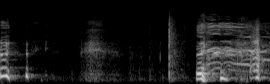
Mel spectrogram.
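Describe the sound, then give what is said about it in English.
A single sharp slap of a hand against a knee rings out, surrounded by bursts of laughter and giggling. “Audible knee slap.”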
